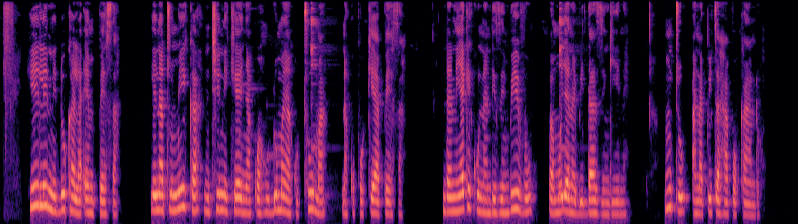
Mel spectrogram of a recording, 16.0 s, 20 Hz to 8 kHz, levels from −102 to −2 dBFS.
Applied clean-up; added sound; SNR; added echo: none; Cowbell; 16 dB; none.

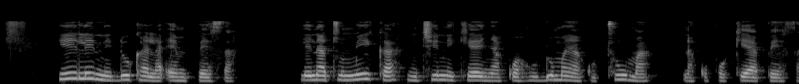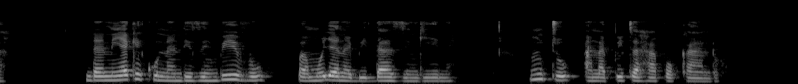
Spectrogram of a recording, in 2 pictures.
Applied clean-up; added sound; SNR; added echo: neural mask model Resemble Enhance denoiser.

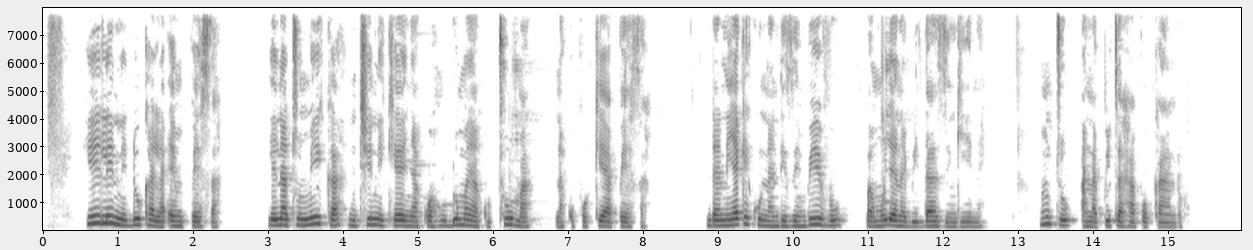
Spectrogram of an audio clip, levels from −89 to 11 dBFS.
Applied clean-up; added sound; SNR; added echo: neural separator model SepFormer DNS4.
